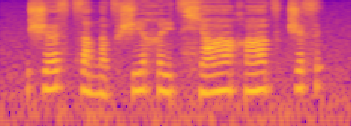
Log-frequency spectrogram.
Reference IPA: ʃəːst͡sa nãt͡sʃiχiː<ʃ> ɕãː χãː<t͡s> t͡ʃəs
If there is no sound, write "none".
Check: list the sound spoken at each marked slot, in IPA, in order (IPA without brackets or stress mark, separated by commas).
t͡s, t͡s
